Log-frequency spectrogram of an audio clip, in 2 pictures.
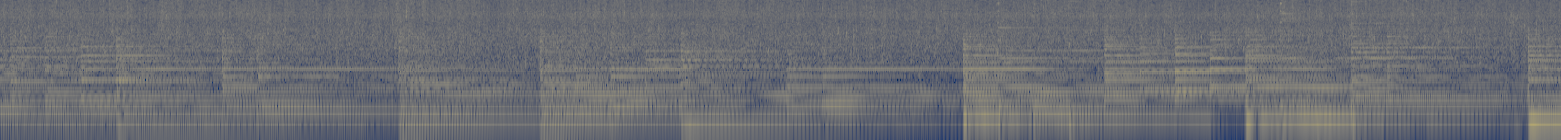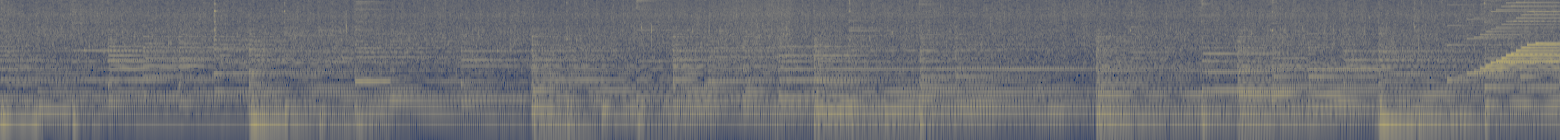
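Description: Calm instrumental background music: slow chords, each struck and then fading, changing every few seconds, over a steady water hiss.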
